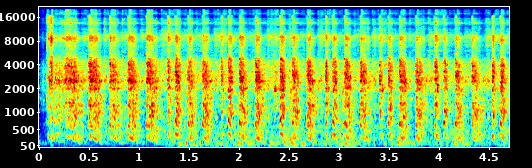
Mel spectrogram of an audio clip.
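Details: Mitsubishi L300 4D56 diesel engine hard starting every time: long loud cranking with uneven pulses a bit under two per second and no clean pickup; owner asks what to replace, fuel filter/fuel suspected, not confirmed.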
